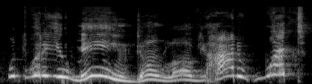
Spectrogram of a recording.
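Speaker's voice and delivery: mock-wounded narcissist voice, pitched high; playing the victim. Imitating a narcissist who turns the blame into victimhood. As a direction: whine it out as the hurt, blameless one. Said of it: "see how I just made myself the victim".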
